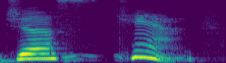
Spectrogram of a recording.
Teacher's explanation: Você talvez não ouça o T nem do just, nem do can't.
